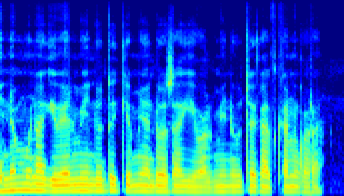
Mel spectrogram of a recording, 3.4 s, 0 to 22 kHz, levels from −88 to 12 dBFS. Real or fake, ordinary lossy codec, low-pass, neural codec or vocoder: fake; none; none; codec, 44.1 kHz, 7.8 kbps, DAC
